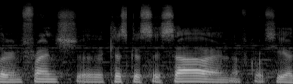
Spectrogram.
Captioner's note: speaking in French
